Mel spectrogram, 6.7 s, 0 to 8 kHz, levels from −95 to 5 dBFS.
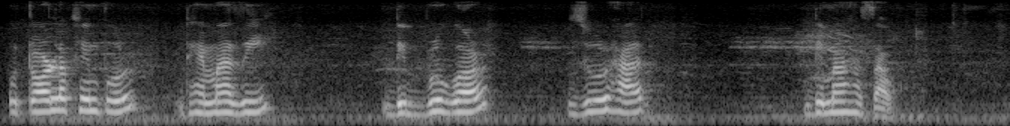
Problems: constant background noise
